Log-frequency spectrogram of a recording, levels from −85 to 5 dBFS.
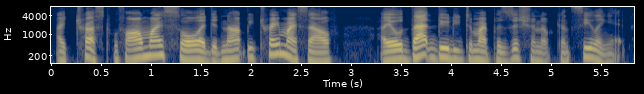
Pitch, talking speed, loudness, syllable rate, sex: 155 Hz, 215 wpm, -21 LUFS, 5.3 syllables/s, female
